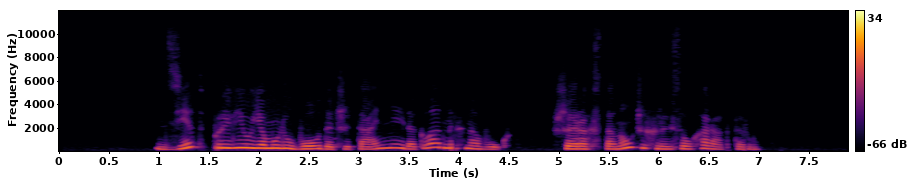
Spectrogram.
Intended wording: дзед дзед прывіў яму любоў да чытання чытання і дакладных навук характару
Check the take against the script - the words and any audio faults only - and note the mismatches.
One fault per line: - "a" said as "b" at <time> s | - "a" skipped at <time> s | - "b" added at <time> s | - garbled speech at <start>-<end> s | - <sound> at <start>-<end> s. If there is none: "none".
- "дзед" skipped at 1.4 s
- "чытання" skipped at 3.4 s
- dropout at 3.9-4.0 s
- "шэраг станоўчых рысаў" added at 5.0 s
